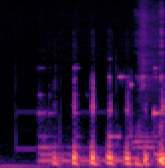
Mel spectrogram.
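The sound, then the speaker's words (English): A phone dialing a call to check whether another phone is switched on: a quick, evenly spaced run of about seven short electronic tones, clear, with no talking. “What you do is you go to your phone and you go, here we go. This will show whether he's turned his phone off or not.”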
